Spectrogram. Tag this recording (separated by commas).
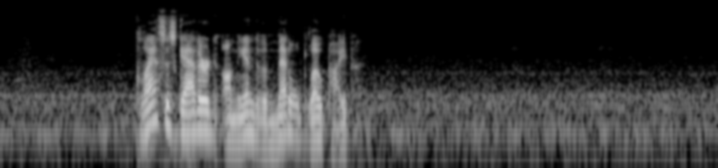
Speech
